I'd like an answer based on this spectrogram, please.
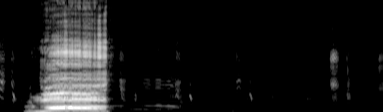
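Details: A grazing sheep in a green Iranian village field gives a single loud, quavering baa of about one second, followed by near silence with a few faint clicks.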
